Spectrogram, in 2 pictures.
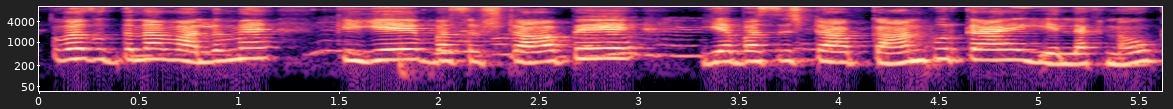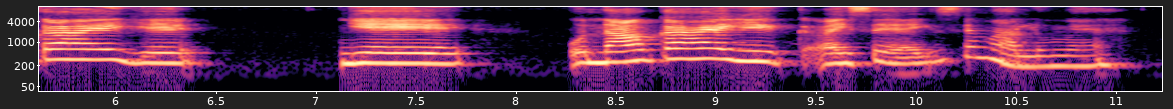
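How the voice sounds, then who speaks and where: High-voiced chatty woman live streamer. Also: takes it slowly. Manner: chatty, teasing, laughs often. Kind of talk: live-stream chat, reading viewer comments aloud.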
